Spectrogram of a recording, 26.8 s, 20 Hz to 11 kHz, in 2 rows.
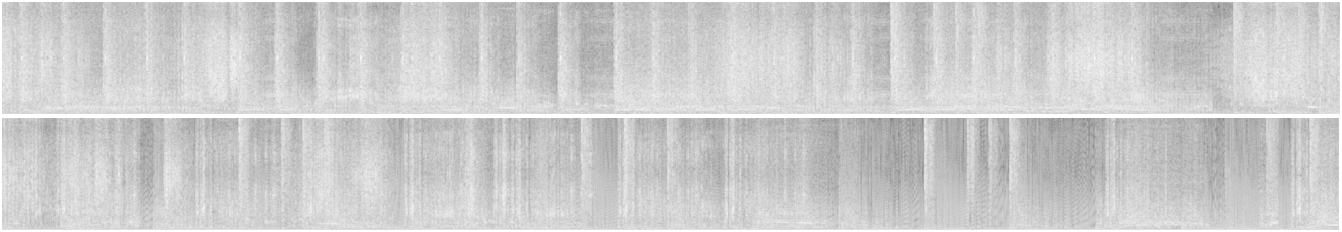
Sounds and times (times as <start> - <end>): Speech: 8.8 - 12.0, 16.4 - 17.1, 24.5 - 26.7.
